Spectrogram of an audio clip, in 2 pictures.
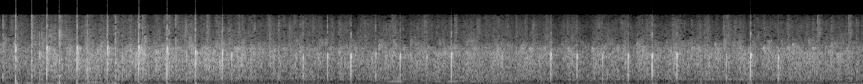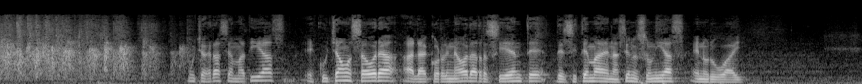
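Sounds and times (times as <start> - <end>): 
loud audience applause: 0.0 - 10.7
speech: 10.5 - 16.3.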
